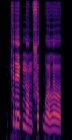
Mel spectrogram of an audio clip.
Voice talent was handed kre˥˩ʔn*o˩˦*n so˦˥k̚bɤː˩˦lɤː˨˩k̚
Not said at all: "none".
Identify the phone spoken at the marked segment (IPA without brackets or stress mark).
o˩˦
